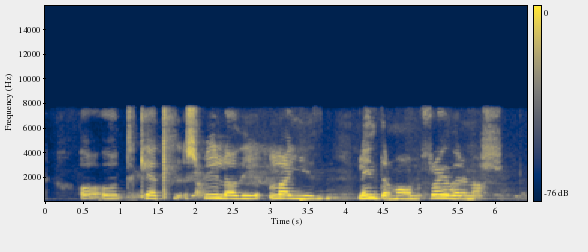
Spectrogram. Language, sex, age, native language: Icelandic, male, 11, Icelandic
